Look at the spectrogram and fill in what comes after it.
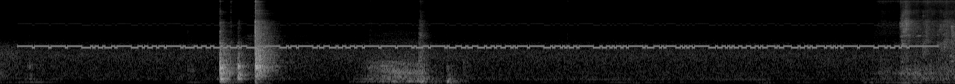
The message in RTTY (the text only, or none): NPEI HTHL PZZL WXHS FZXR SIBB BJCP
